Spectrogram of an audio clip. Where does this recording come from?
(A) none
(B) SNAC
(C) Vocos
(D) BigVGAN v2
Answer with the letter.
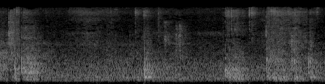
C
